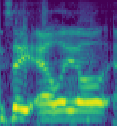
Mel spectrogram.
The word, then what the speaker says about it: Eliel: Yeah, you can say Eliel. Actually, it's an old Hebrew name, and it's Ryan, my partner's middle name.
